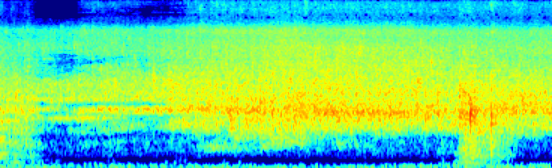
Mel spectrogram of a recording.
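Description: Spices and rose water frying in ghee in a pan give a steady, close hiss of sizzling that swells slightly midway, with a faint clink near the end.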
